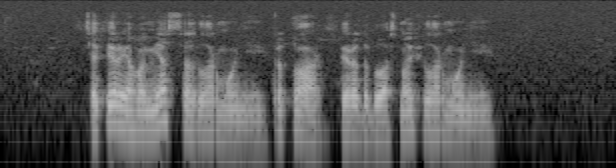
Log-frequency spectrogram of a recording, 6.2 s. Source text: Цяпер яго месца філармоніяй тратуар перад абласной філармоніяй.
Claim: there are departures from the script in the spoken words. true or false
false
